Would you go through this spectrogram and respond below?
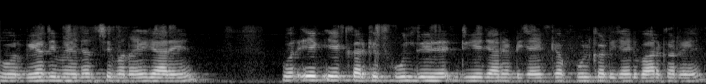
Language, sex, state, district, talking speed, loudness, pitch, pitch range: Hindi, male, Chhattisgarh, Kabirdham, 230 wpm, -17 LUFS, 165 Hz, 160-175 Hz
